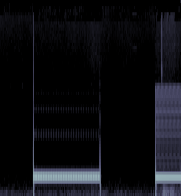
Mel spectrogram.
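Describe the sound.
Telephone tone heard while placing a call: a steady, mid-pitched electronic tone sounds for about a second, falls silent, then starts again with a harsher, buzzier edge.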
